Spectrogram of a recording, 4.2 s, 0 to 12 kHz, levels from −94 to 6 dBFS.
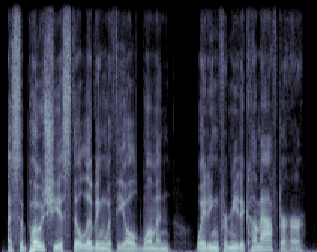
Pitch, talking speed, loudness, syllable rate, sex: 110 Hz, 240 wpm, -21 LUFS, 6.4 syllables/s, male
